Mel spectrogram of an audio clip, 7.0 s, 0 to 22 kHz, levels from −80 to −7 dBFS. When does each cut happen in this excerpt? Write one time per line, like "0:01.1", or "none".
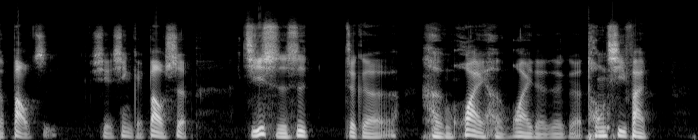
0:02.3

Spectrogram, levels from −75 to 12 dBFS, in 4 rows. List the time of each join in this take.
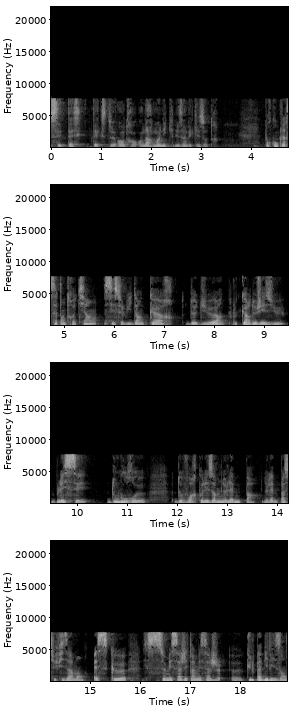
0:05.8

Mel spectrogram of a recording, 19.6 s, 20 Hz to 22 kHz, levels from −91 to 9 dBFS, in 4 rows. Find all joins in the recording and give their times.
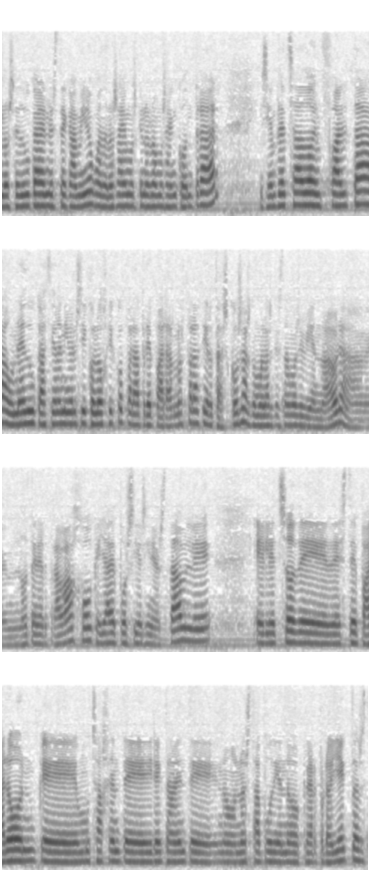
none

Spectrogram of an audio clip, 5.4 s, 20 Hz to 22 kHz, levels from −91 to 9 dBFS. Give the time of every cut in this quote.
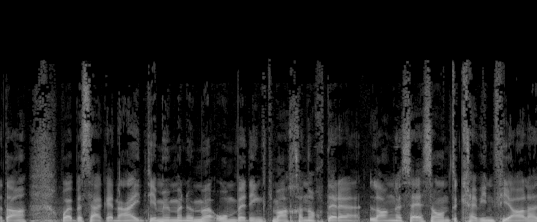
0:01.4

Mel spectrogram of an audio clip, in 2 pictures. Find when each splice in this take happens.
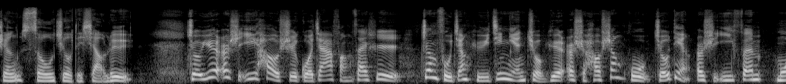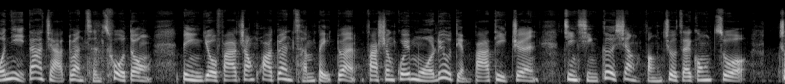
0:01.8

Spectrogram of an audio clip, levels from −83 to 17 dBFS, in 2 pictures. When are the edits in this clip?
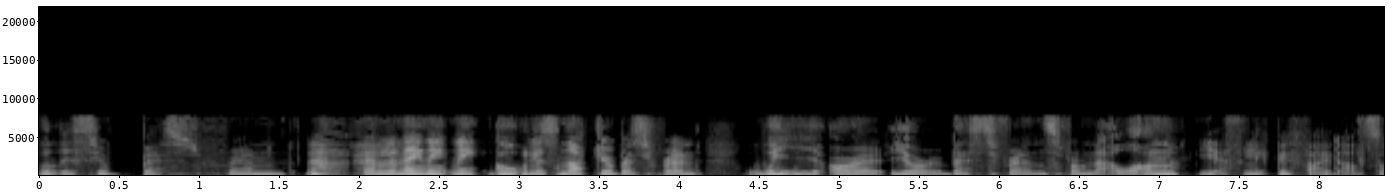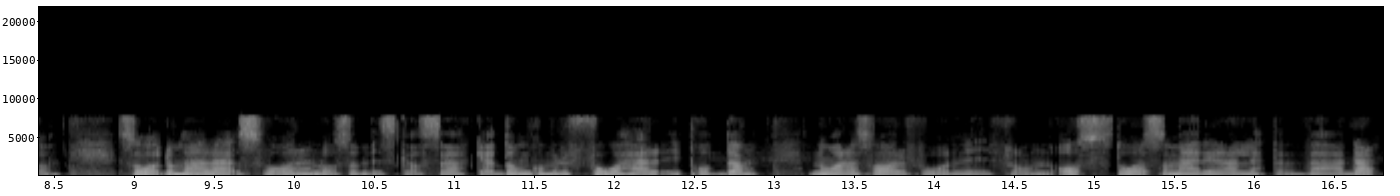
none

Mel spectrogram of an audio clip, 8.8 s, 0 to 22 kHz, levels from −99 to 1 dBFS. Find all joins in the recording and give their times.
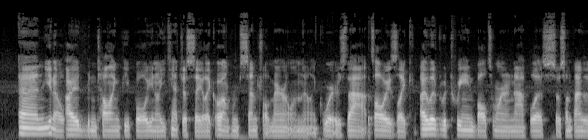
0:00.9
0:05.5

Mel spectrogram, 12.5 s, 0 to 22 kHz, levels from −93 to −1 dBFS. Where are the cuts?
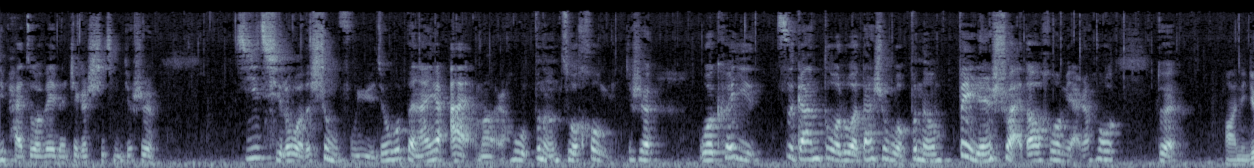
0:11.6

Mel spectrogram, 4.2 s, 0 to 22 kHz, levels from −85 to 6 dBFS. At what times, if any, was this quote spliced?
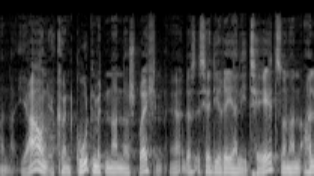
0:02.2

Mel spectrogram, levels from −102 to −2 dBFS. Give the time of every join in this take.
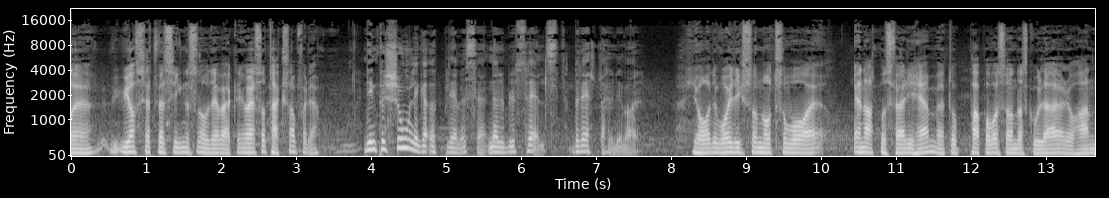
0:03.9

